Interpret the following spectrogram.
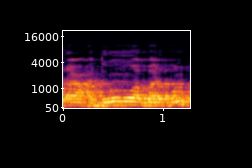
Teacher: دال جو ہے دو پیش والی وہ مدغم ہے، واو مشدد یہ مدغم فی ہے، دال کا واو میں ادغام کیا ہے، تو اس لیے ہم اس کو رعد و برق پڑھیں گے، یہاں بھی ادغام مع الغنہ ہو رہا ہے۔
